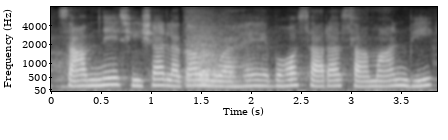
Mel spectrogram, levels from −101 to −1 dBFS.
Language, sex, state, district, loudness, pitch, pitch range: Hindi, female, Uttar Pradesh, Lalitpur, -17 LUFS, 195 Hz, 185-205 Hz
